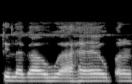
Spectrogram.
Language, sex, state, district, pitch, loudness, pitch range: Hindi, male, Bihar, Purnia, 165 Hz, -15 LUFS, 160-165 Hz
